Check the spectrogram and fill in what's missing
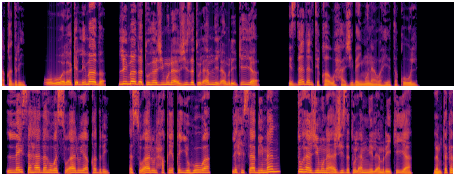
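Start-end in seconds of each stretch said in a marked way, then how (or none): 0.8-5.1 high, loud bewildered question; astonished. A narrator's reading. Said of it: "اتسعت عيونهم جميعا في دهشة". 9.1-17.2 high-pitched, pointed correction; tense insistence. A narrator's reading.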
